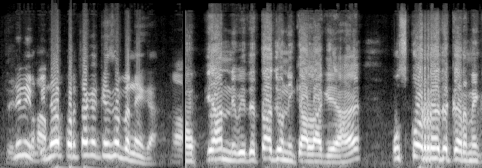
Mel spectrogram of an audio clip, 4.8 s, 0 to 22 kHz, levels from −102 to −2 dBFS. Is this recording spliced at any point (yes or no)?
yes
